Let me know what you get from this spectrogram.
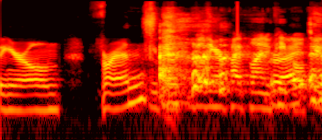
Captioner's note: laughs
